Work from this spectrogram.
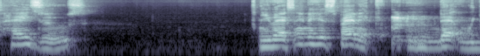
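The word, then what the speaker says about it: Jesús: Jesus it's not Jesus which is actually pronounced incorrectly if you're basing the off of what you think you're basing it off of is actually pronounced hey-zeus you accidentally hispanic that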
